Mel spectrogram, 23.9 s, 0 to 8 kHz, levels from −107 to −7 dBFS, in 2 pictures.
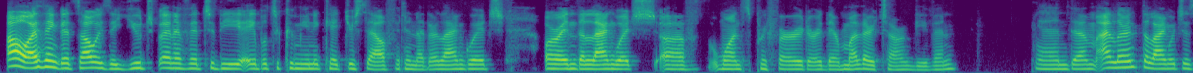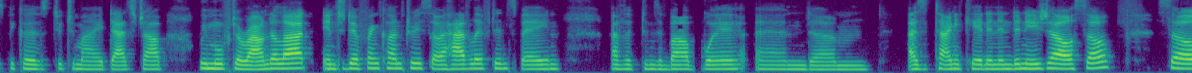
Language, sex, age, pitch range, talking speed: English, female, 20-39, 170-205 Hz, 175 wpm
